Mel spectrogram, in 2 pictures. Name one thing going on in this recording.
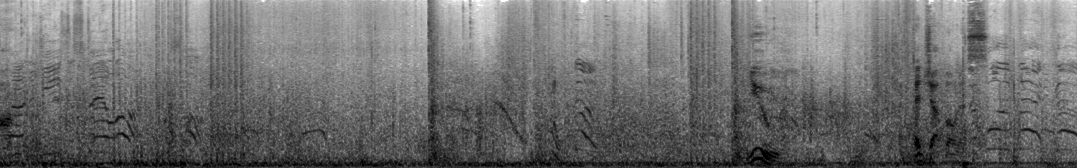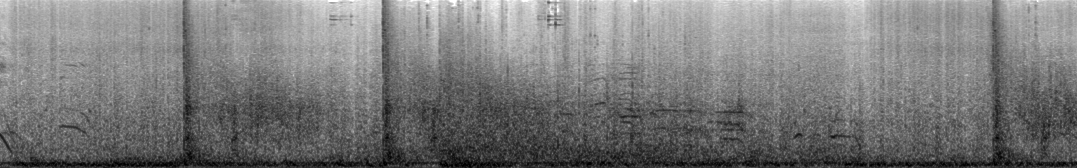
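Sniper rifle shots crack sharply now and then.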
